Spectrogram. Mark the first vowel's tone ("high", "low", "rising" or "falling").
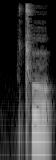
falling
